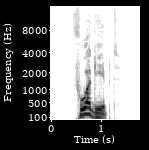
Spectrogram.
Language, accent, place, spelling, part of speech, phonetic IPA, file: German, Germany, Berlin, vorgebt, verb, [ˈfoːɐ̯ˌɡeːpt], De-vorgebt.ogg
- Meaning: second-person plural dependent present of vorgeben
